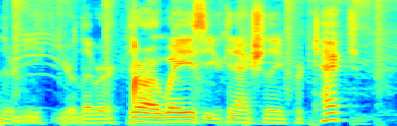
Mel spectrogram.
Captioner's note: image popping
